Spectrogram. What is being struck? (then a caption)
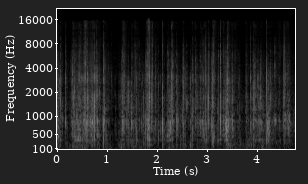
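Cardboard candy box. Long pink nails tap and scratch the faces and corners of a white printed cardboard Raffaello candy box, hollow and filled with candies, as it is held in both hands and turned. A steady run of dry, crinkly taps and scrapes with no ring, sitting in the mids with bright edges.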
